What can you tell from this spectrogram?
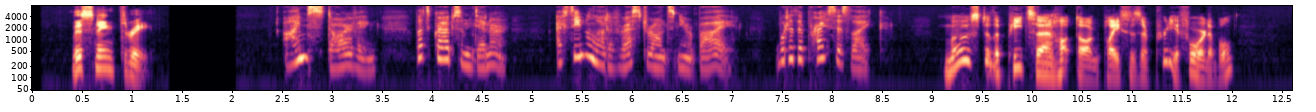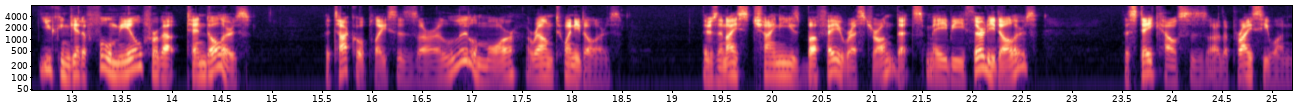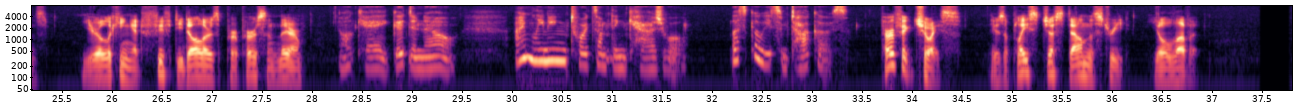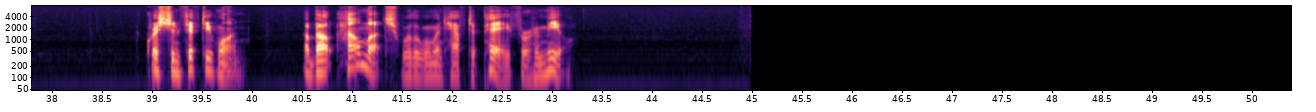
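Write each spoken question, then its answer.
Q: About how much will the woman have to pay for her meal?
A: About $20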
